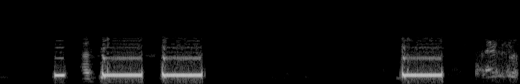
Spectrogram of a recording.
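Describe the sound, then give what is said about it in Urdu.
Telephone tones sound as a call is cut off: several loud, steady mid-pitched beeps in quick succession, a pause, one more beep, then a brief voice. “کتنی ناراضگی کے آپ phone کاٹ رہے ہیں”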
